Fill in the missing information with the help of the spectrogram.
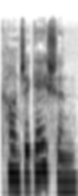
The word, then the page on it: conjugation: American English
